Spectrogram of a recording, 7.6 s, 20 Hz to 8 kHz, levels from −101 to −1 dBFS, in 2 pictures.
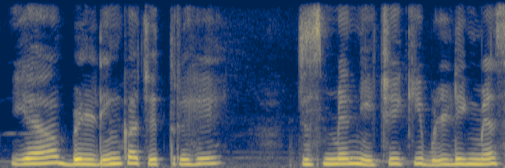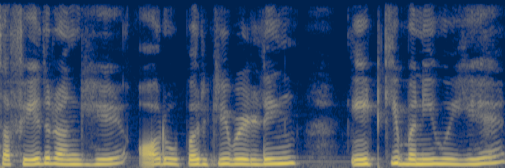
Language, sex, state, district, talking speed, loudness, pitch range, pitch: Hindi, female, Bihar, East Champaran, 175 wpm, -22 LUFS, 230-250 Hz, 240 Hz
